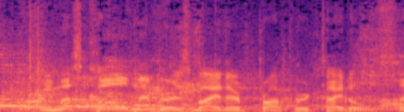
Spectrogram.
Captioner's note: some Applause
